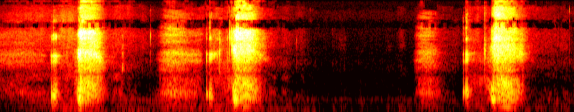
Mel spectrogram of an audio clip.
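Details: Three quick sneezes, each a short in-breath then a forceful burst, from a female on the second day of a common cold; she can't stop sneezing.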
